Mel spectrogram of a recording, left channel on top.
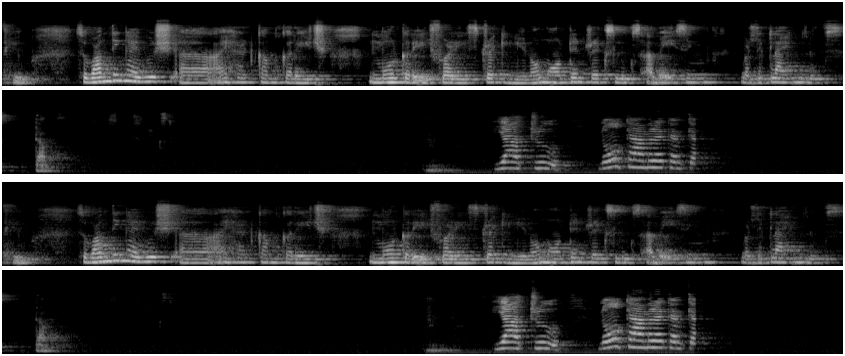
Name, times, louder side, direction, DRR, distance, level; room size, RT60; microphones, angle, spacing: voice 1, 0.0-7.1 7.4-8.4 8.7-8.9 12.7-12.8, left 2 dB, 90° left, 1.4 m, -26 dB
voice 2, 13.3-14.0 14.4-15.4, right 5 dB, 25° right, 0.3 m, -27 dB
12.5 x 7.4 x 5.3 m
head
